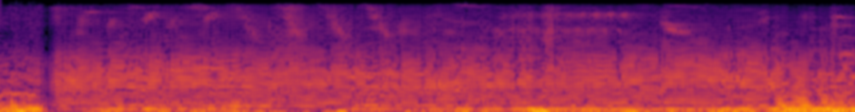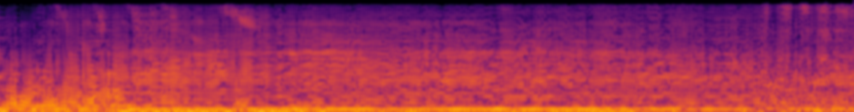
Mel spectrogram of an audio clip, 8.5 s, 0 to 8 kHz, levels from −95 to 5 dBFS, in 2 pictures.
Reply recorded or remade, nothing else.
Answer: remade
